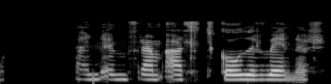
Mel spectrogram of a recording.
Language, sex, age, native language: Icelandic, female, 9, Icelandic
